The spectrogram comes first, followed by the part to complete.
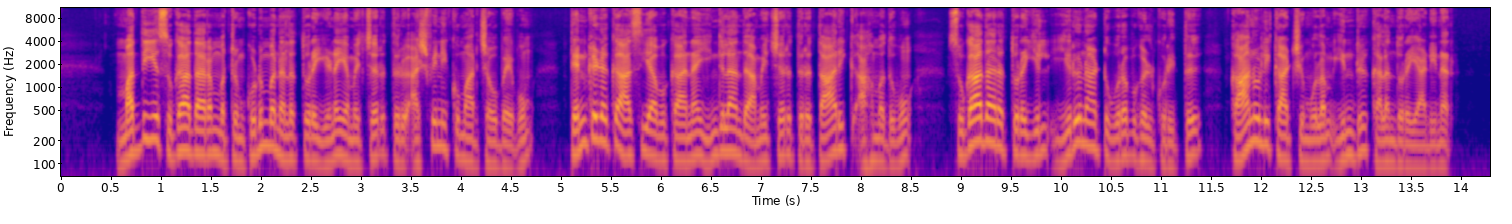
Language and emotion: Tamil, neutral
